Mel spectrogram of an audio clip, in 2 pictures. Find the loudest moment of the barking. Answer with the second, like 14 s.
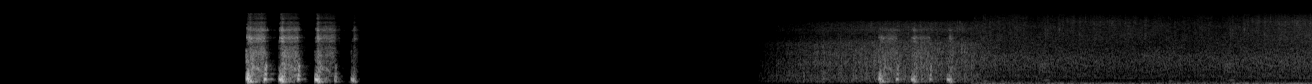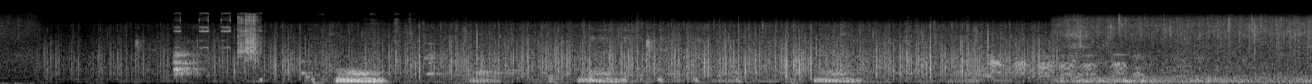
17 s.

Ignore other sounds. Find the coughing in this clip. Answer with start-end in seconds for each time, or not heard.
2.5-3.6, 8.8-9.6, 19.0-20.3.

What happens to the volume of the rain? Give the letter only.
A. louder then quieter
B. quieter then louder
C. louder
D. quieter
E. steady
C.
